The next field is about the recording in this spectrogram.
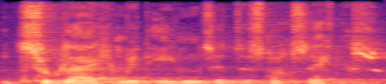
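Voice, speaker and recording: An actor playing a polite, curious and dryly sardonic novice jailer, matter-of-fact, in 1960s German radio drama style. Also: male voice, a bass voice, moderate pace. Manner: courteous, dry, matter-of-fact. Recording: echoey, reverberant, noisy old radio recording.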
